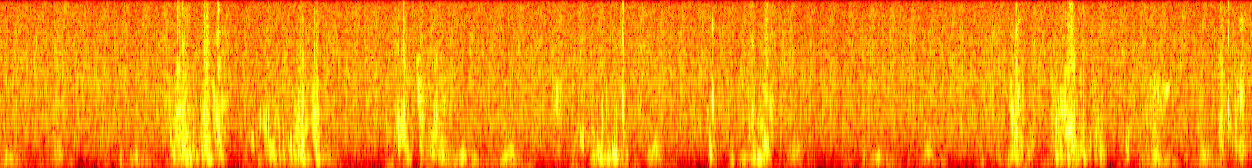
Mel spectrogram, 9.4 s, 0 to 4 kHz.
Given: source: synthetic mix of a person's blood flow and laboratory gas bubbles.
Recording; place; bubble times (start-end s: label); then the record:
Doppler ultrasound of blood flow; precordium
1.25-1.73 s: bubbles
1.85-2.45 s: bubbles
2.96-3.37 s: bubbles
4.14-4.22 s: bubbles
4.34-4.40 s: bubbles
4.45-4.72 s: bubbles
5.30-5.38 s: bubbles
5.60-5.81 s: bubbles
7.56-7.78 s: bubbles
7.88-8.30 s: bubbles
8.44-8.49 s: bubbles
8.58-8.79 s: bubbles
9.14-9.36 s: bubbles
From the record:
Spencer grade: 3 (all of the cardiac periods contain showers or single bubble signals, but not dominating or overriding the cardiac motion signals); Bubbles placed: anywhere in the cardiac cycle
